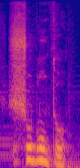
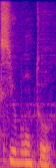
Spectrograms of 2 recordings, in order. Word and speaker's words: Xubuntu: que Ele sempre reclama do nome da distribuição shubuntu que na verdade é esse x a gente pronúncia ele é xubuntu né ou Zulu que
